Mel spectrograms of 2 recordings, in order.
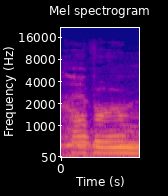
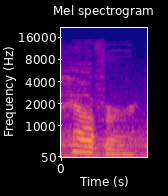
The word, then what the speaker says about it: Havre: getting pretty close to having montana that's how the conductor said it so although you know come on if you're going to call it haver h-a-v-e-r not h-a-v-r-e there's no err it's re come on folks rant over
